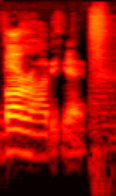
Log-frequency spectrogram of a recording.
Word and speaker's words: Baratie: So one of them ended up at Baratie. You're so close. Baratie. I'm missing a syllable. Baratie.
